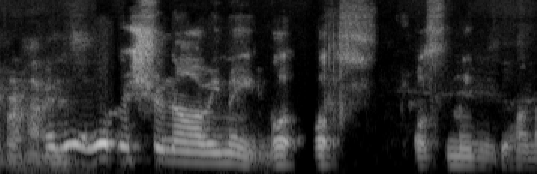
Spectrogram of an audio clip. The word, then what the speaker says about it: Shrinari: In a minute, I'm going to be talking to Shrinari. Have I pronounced that correctly?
